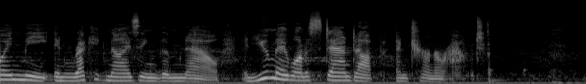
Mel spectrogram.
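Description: An older woman speaks calmly into a microphone over a loudspeaker in a large hall.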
